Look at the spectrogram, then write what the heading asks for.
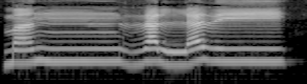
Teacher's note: نون کے اوپر غنہ ادا کریں گے، نون ساکن ہے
